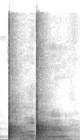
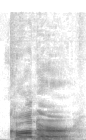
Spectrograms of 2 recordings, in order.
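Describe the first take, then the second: First: Connor in two very loud beats; clapped syllables. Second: Connor high and loud, in one piece; high, loud Connor with a falling end; name called out. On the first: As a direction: clap out Con-nor, a beat per syllable. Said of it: "Let's clap it". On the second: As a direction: call out Connor whole for the class to echo. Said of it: "say this name with me". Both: Shown as a demonstration.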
